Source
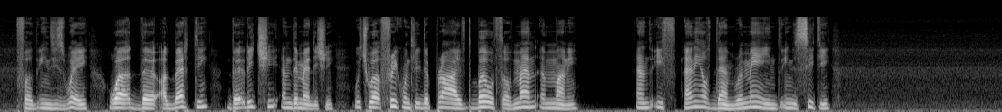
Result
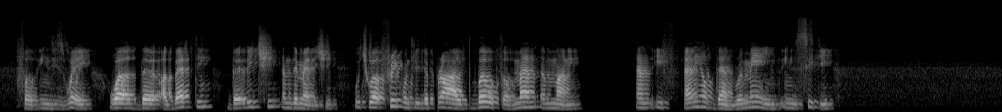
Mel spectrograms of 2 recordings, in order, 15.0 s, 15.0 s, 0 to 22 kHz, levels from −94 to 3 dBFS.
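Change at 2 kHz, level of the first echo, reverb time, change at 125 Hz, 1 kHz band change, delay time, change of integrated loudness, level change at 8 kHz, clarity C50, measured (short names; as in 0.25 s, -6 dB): -10.0 dB, -9.5 dB, none, -31.0 dB, -9.5 dB, 83 ms, -14.0 dB, under -30 dB, none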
